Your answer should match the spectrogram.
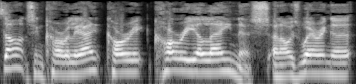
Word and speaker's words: Coriolanus: Coriolanus. – Coriolanus.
